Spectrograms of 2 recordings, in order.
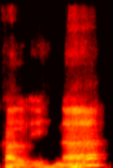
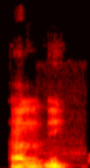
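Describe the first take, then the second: First: The word ends with an a vowel. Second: The word ends with a u vowel. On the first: "nggak boleh dibaca" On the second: "nggak boleh juga"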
